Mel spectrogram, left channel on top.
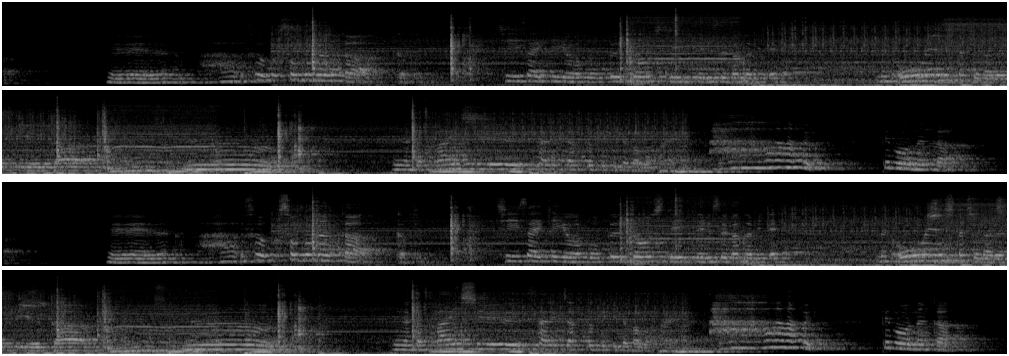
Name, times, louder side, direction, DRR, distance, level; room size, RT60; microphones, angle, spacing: voice 1, 1.0-3.6 3.9-4.2 4.6-8.2 8.7-11.0 11.8-13.0 13.9-16.6 17.1-18.2 18.8-19.5, right 1 dB, 35° right, 6 dB, 4.9 m, -37 dB
sound 1, 2.7-16.9, left 1 dB, 10° left, 2.4 m, -43 dB
sound 2, 7.4-15.7, right 1 dB, 75° right, 2.3 m, -42 dB
voice 2, 11.1-12.1 12.5-12.9 14.3-14.8 15.1-15.3 16.6-17.2, right 1 dB, 10° right, 0 dB, 4.1 m, -38 dB
28.0 x 22.0 x 5.7 m, 1.0 s
head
